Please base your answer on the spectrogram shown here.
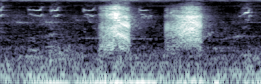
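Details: Jungle myna, locally called jhuti shaliki or bhatshaliki in Assamese: two loud, harsh, rasping bursts about a second apart, each lasting roughly a third of a second, with faint high chirps and low background rumble between.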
